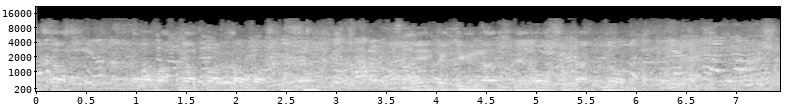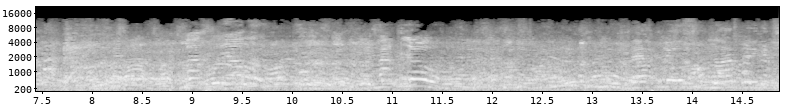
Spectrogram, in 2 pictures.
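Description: A crowd chatters.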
